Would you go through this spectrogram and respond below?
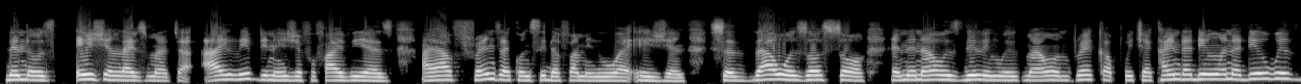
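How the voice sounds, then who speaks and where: A woman's voice: medium pitch, dark tone, clean tone, no echo, highs cut off. A woman from Tanzania, a podcast guest speaking frankly and with animation, swearing freely. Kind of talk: candid conversational storytelling.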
